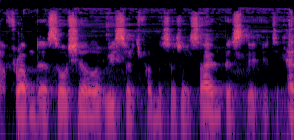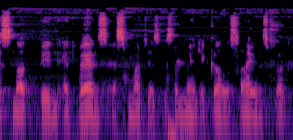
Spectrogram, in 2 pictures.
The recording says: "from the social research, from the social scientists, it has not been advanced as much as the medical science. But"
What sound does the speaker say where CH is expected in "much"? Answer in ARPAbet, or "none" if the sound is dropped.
CH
